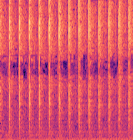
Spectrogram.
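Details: Rapid, even tapping pulses, about ten per second, over a steady low hum; a shockwave therapy handpiece treating an adult's injured Achilles tendon for pain and scar tissue.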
